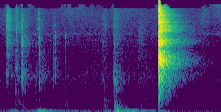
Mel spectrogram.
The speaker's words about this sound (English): I'll clap us out.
